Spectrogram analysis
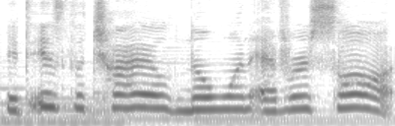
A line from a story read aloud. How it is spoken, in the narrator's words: exclaimed the man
